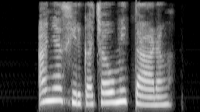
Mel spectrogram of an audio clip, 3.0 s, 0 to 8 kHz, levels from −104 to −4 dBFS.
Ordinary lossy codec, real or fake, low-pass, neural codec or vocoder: AAC, 32 kbps; fake; 7.2 kHz; codec, 16 kHz, 4 kbps, FunCodec, trained on Chinese and English, 50 frames a second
